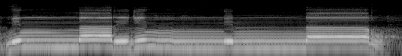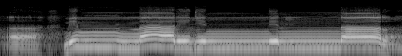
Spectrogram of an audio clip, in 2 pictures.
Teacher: Jadi suaranya ditahan 2 harokat disertai gunnah. Apa itu gunnah kemarin? Yaitu suara yang keluar melalui atau dari rongga hidung.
